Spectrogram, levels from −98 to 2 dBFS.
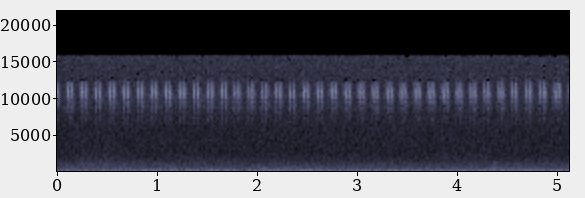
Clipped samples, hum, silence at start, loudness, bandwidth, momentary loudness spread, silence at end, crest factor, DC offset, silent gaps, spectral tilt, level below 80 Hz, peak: under 0.1%; none; 0 s; -50 LUFS; 16 kHz; 1 LU; 0 s; 20 dB; under 0.1%; none; -2.5 dB/octave; under -90 dBFS; -32 dBFS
